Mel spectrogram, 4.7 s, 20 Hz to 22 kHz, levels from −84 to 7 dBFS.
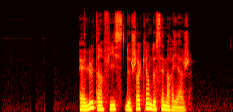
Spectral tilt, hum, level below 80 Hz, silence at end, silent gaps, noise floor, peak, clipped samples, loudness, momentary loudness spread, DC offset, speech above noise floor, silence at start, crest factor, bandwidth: -6 dB/octave; none; -54 dBFS; 0.9 s; none; -65 dBFS; -2 dBFS; under 0.1%; -17 LUFS; 8 LU; under 0.1%; 50 dB; 1.6 s; 16 dB; 14.5 kHz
